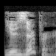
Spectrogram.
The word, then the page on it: usurper: British English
